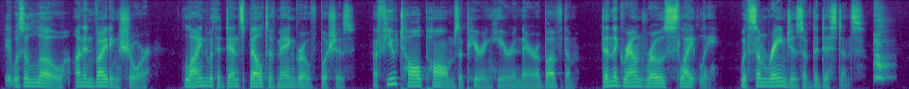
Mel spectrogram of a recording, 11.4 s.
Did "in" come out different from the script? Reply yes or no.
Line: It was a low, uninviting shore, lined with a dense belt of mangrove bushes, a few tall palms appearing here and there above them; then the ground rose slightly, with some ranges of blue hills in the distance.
yes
